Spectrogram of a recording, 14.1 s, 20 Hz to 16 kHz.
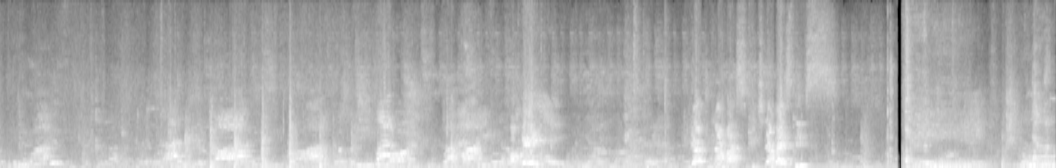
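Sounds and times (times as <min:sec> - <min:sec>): young children chattering: 0:00.0 - 0:10.2, 0:11.0 - 0:14.0.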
